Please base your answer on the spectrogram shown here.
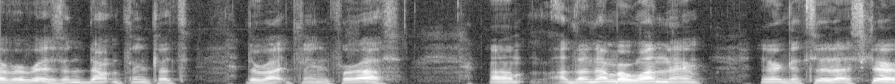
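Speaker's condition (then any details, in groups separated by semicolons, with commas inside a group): ALS; no tracheostomy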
